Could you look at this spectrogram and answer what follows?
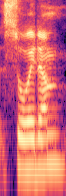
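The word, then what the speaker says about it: Suydam: zombies i love the covers um is it sodum is that his name how you say it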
